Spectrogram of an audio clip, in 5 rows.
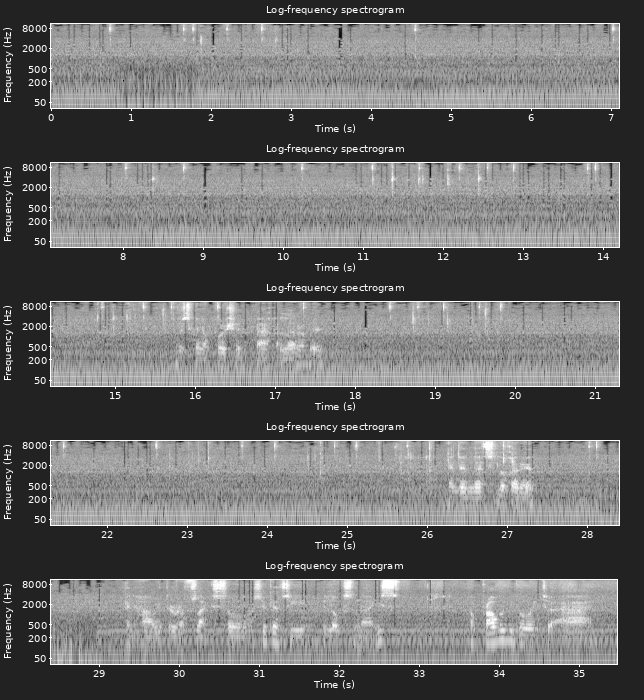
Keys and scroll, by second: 1.7-2.6 d, 2.7 w, 7.8-8.2 typing, 11.0-12.9 typing, 14.6-15.5 typing, 18.7-20.0 typing, 22.7-26.4 typing.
